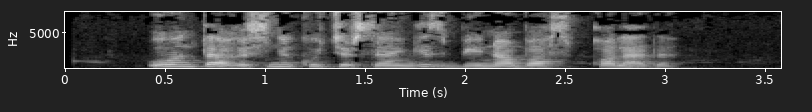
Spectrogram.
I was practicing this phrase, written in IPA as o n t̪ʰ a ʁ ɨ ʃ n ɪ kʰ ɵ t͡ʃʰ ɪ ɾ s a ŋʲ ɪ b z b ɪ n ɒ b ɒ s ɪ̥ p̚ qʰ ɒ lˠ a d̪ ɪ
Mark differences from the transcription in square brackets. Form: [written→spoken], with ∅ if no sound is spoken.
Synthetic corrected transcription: o n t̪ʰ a ʁ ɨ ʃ n ɪ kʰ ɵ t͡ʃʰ ɪ ɾ s a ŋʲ ɪ [b→∅] z b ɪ n ɒ b ɒ s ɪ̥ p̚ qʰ ɒ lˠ a d̪ ɪ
